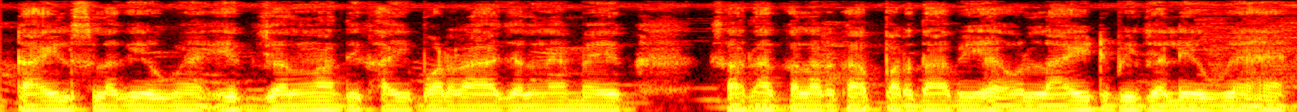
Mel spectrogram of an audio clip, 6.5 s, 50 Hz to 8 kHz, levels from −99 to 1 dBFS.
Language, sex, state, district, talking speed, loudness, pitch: Hindi, male, Jharkhand, Deoghar, 220 wpm, -15 LUFS, 85 Hz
